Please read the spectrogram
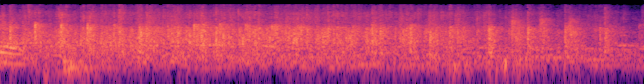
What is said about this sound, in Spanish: Un aplauso a la señora. Un aplauso, sí.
